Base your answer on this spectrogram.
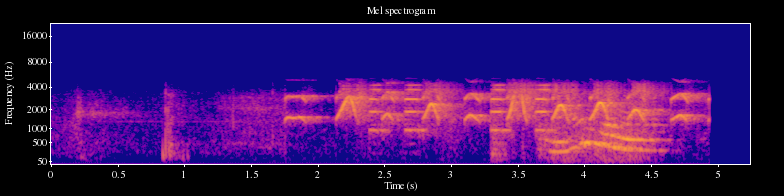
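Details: White German Shepherd female howling at her favourite squeaky ball toy, a rising and falling wavering howl with stepped pitch, preceded by a toy squeak and a thump, ending abruptly.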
